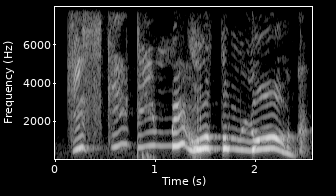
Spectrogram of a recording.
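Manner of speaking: high, loud indignant yell; mock outraged shout. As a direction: yell at the traitor friend. Outraged at friend's betrayal. (दोस्त पर ऊँची आवाज़ में नकली गुस्सा)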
